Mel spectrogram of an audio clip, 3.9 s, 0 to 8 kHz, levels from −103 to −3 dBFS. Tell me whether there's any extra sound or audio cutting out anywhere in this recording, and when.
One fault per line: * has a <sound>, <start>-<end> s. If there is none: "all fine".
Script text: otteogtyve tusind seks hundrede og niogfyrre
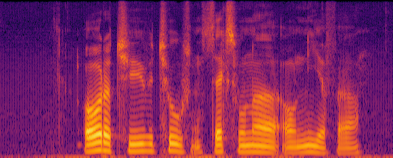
all fine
